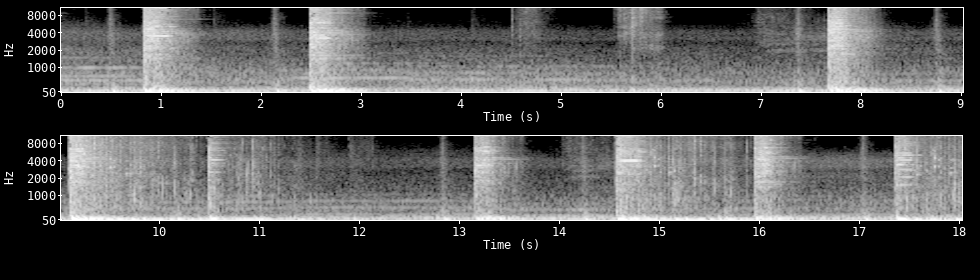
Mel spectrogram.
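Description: A pickaxe strikes rock with sharp, ringing blows.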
